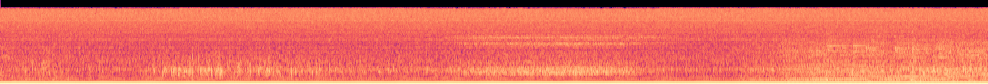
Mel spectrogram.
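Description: A diver's breathing through a surface-supplied diving helmet, heard over the helmet's communications line: slow swells of regulator hiss every three to four seconds over a steady electrical hum. Rock music starts near the end.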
